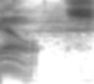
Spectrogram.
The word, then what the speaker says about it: Gilks: I'm going to go with almost namesake, Matt Gilks. Gilds. Ah. Yeah. I don't remember him playing even for though it's Rangers. pronounced Jilks, yeah.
